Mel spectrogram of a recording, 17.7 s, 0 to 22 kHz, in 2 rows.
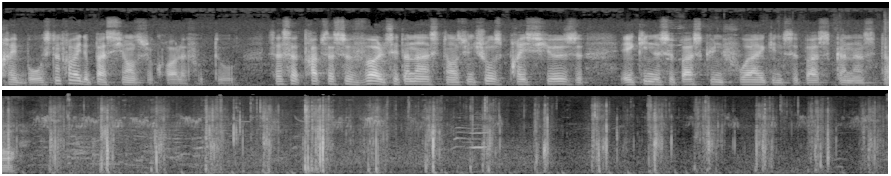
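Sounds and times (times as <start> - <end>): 
speech: 0.0 - 10.0
light outdoor ambience: 0.0 - 17.7
footsteps crunching along a dirt path: 7.8 - 17.7.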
